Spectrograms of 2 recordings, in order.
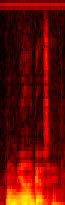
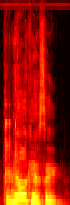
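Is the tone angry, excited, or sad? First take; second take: sad; excited. First: It is said in a sad tone. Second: It is said in an excited tone.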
